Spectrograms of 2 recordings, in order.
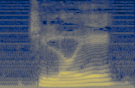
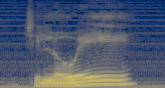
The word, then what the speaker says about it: Chiloé: Y bueno, pues un saludo también para Chasqui, que nos dice que Chiloé, con acento en la E, Chiloé, esperemos que esté bien pronunciado.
